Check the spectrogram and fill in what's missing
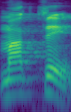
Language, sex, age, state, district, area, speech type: Marathi, male, 18-30, Maharashtra, Sindhudurg, rural, read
